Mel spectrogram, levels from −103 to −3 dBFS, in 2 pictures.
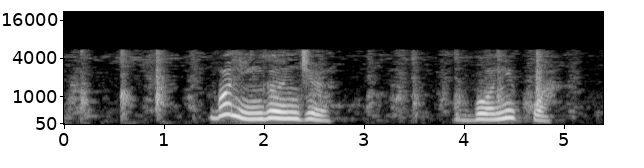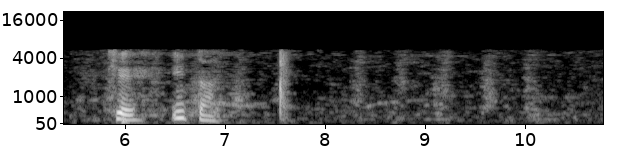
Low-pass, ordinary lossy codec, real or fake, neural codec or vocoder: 5.4 kHz; MP3, 48 kbps; real; none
